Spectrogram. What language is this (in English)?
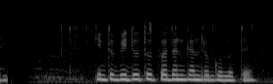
Bangla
